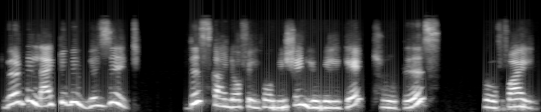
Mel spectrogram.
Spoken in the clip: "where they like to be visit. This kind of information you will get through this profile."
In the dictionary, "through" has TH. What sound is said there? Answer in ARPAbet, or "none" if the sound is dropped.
T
